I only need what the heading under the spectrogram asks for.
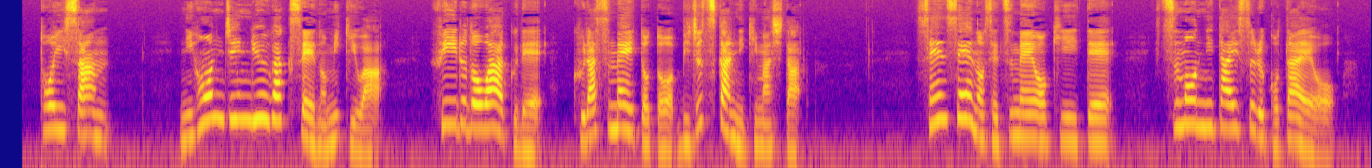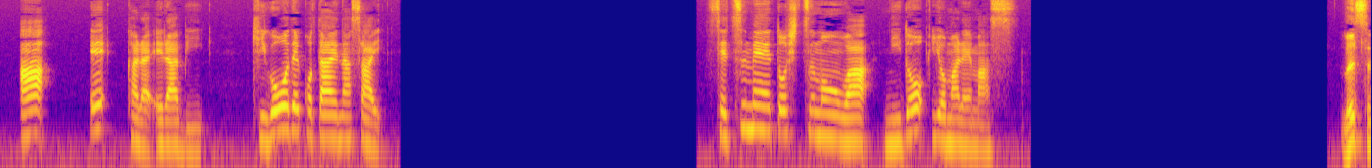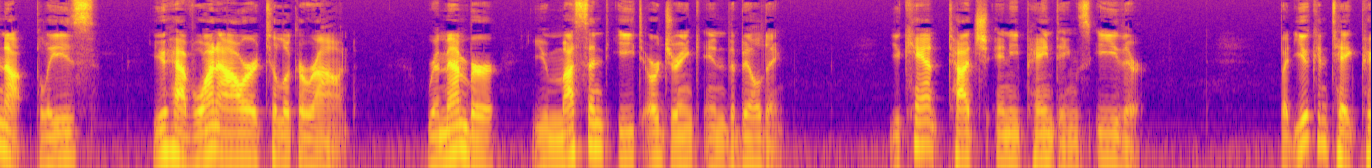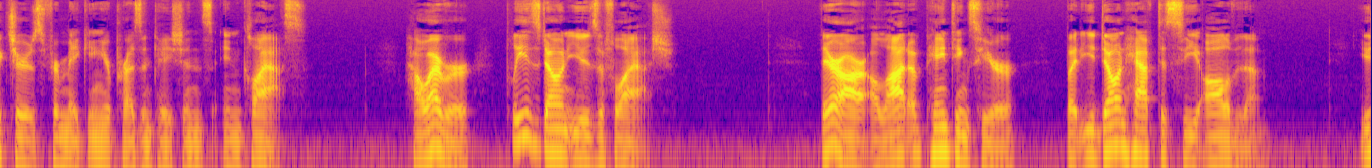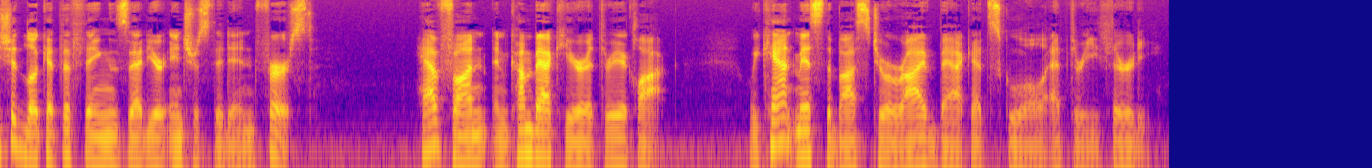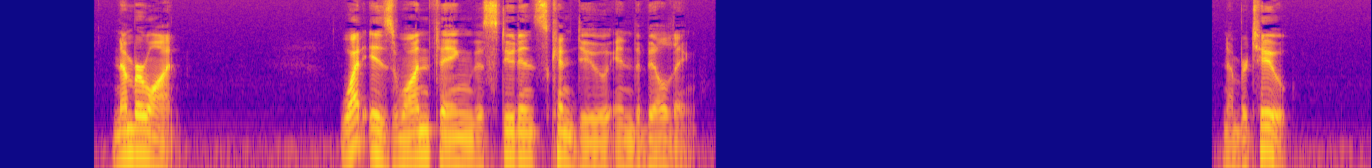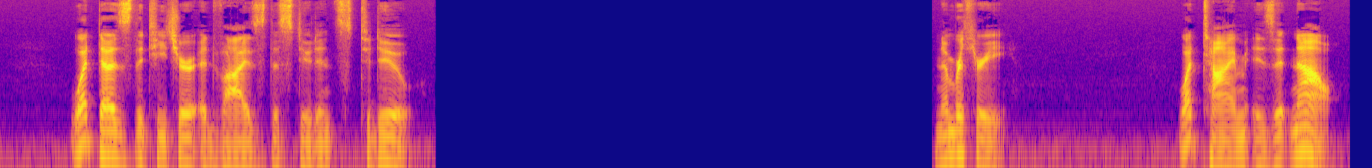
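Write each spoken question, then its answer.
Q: What is one thing the students can do in the building?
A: Take pictures (without a flash)

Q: What does the teacher advise the students to do?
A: Look at the things they're interested in first

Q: What time is it now?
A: 2 o'clock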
